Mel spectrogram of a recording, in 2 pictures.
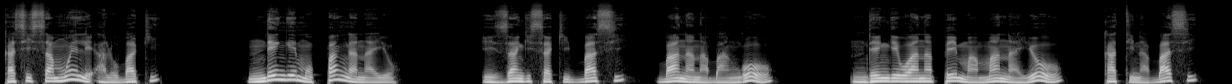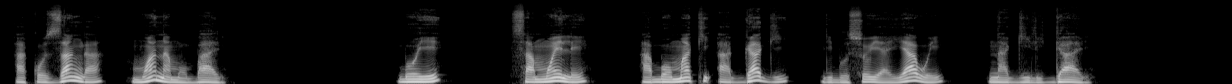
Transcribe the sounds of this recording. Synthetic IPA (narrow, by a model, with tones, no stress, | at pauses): ka˨si˨sa˨mwe˦le˨ʔa˨lo˨ba˦ki˦ | nde˦ŋɡe˦mo˨pa˦ŋɡa˨na˨jɔ˦ | e˨za˦ŋɡi˦sa˦ki˦ba˦si˦ | ba˦na˨na˨ba˨ŋɡo˦ | nde˦ŋɡe˦wa˦na˦pe˦ma˨ma˦na˨jɔ˦ | ka˦ti˨na˨ba˦si˦ | a˨ko˨za˦ŋɡa˨ | mwa˦na˨mo˨ba˦li˨ | bo˦je˦ | sa˨mwe˦le˨ | a˨bo˨ma˦ki˦ʔa˨ɡa˦ɡi˨ | li˨bo˨so˦ja˨ja˦we˨ | na˨ɡi˨li˨ɡa˦li˨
